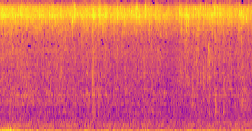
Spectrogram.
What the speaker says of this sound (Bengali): তারপর গুগলিগুলিকে ভালো করে কষিয়ে নেব।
